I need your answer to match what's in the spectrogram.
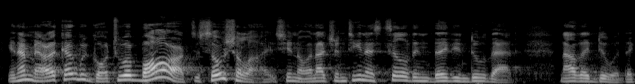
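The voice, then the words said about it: Non-native English accent. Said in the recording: “my accent... I had an accent... it's very lovely”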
